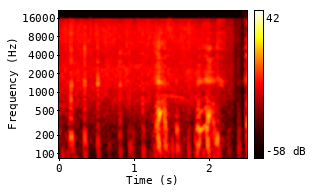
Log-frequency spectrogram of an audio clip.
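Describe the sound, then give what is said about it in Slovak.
Scattered applause from a small group, a dense patter of irregular claps at a steady moderate loudness, with a few brief cheers or voices rising through it before it cuts off. “Aj tak sa to Veľký dá potlesk si prosím.”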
